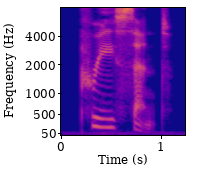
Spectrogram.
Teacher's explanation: As a verb to deliver something, the stress is on the second syllable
